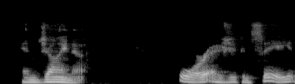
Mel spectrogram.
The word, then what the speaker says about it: angina: this word and hopefully you'd say something like angina or as you can see there's an alternative pronunciation in your book and Jenna and I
